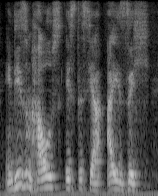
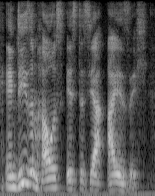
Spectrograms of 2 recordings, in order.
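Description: No difference in how they are said.

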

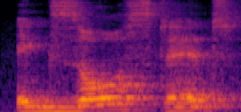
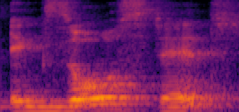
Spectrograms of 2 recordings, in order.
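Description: The two takes are said the same way.

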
